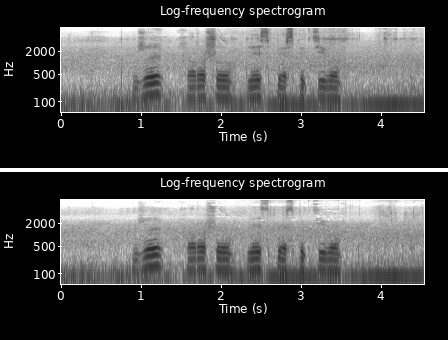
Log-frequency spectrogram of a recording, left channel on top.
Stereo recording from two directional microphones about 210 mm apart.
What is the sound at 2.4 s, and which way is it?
Speech, 20° right (ahead or behind).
